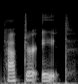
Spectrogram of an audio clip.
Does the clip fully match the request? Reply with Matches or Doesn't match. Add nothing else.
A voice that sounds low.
Doesn't match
